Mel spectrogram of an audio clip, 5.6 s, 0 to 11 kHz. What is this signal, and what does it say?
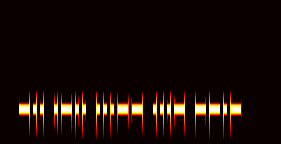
Morse code, heard as a keyed tone, about 17 wpm, 700 Hz. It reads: DL3VQ
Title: DXCC-100 Call Signs - 5 Characters - Repeated 2x - 17wpm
